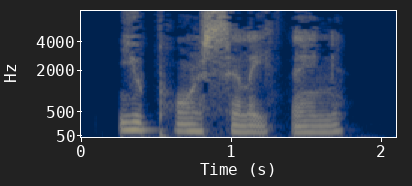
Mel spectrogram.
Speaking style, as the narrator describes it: Denna said softly

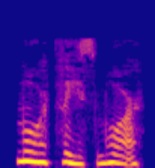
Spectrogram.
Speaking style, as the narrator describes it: she panted out

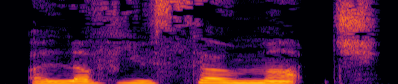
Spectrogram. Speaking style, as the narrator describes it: he said

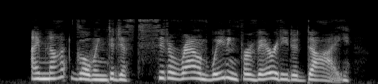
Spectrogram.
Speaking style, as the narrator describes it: I said hotly

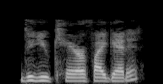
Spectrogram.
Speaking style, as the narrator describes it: my brother snorted

